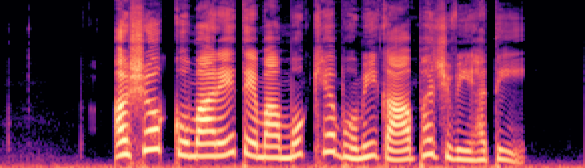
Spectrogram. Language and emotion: Gujarati, neutral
